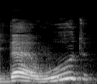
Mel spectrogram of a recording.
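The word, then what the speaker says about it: داود: Donc on dit Daoud en allongeant malgré qu'on a effacé le deuxième waw.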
